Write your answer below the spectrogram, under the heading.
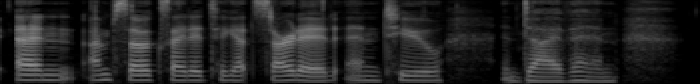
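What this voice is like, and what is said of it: Calm public-radio host voice. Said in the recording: “It's my NPR voice.”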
